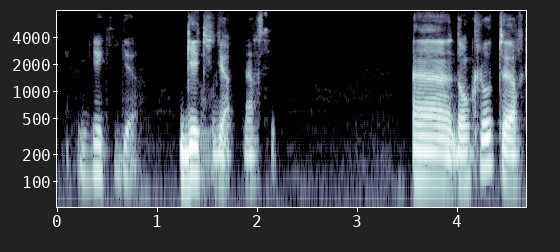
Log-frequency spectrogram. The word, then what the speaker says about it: Gekiga: Comment ça se prononce ? Gekiga Gekiga, merci.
